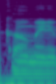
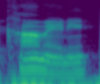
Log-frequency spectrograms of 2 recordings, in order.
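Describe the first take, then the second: First: Khomeini with an "oh" in the first syllable; contrasted name pronunciation. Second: Khamenei with an open "ah" in the first syllable; contrasted name pronunciation. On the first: Naming the other ayatollah to rule him out, KOH sound in Khomeini. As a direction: say "Khomeini" as koh-MAY-nee. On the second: Clarifying which ayatollah leads now, KAH sound in Khamenei. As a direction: say "Khamenei" as kah-MAY-nee, the first vowel clear. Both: Shown as a demonstration. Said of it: "not Khomeini, but Khamenei".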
